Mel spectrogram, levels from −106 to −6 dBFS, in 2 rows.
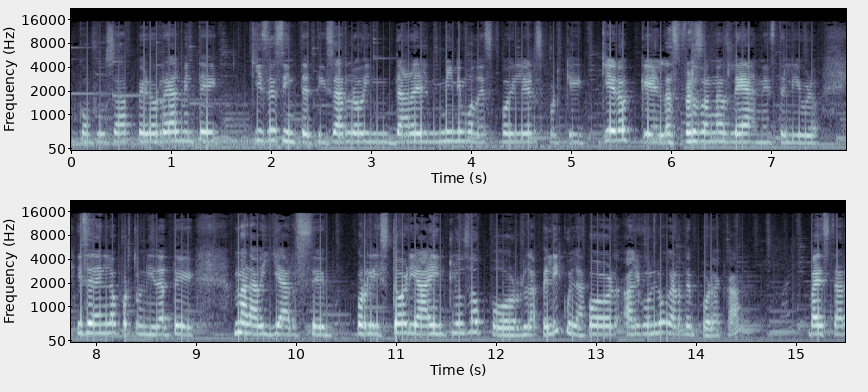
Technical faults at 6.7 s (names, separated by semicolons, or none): periodic USB or driver dropouts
